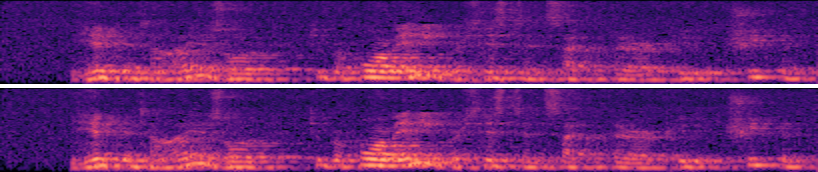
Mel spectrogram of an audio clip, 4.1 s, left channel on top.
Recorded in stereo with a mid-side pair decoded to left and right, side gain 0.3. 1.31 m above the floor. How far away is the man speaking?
About 3.5 m.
